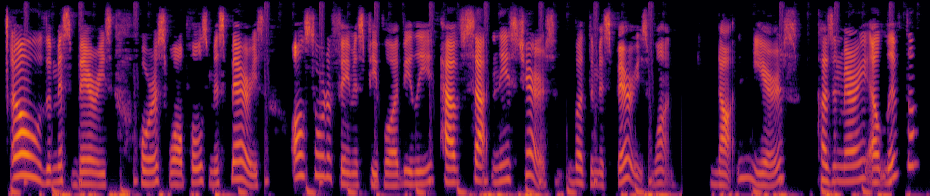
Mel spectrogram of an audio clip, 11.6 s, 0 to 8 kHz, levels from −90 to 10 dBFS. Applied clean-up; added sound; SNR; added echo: classical method Wiener filter.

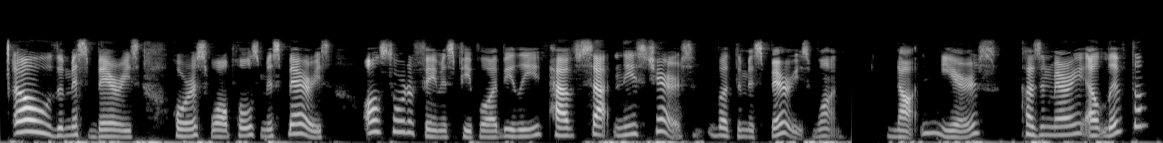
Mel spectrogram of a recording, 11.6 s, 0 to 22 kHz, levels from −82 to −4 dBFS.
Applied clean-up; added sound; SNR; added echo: none; none; none; none.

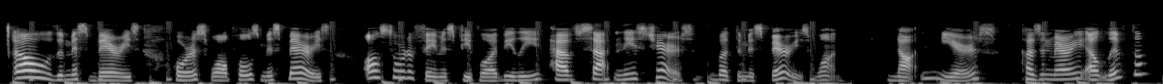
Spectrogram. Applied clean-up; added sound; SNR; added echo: classical method log-MMSE.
